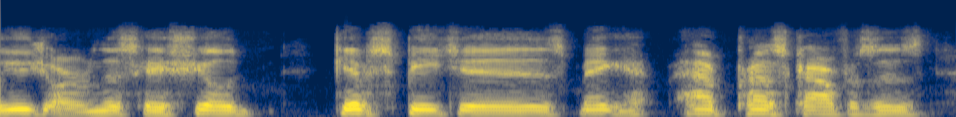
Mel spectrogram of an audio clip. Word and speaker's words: Chell: okay, I think the C is silent.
